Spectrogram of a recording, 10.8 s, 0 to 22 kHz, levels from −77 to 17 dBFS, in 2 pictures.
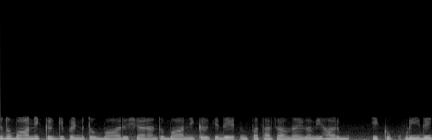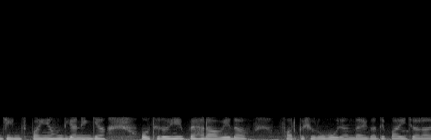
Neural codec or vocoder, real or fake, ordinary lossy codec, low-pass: none; real; none; 3.6 kHz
